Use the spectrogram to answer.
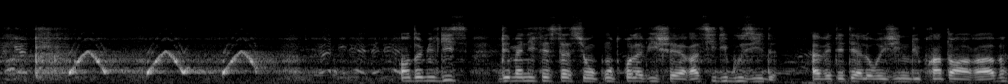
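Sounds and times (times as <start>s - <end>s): siren sweeping up and down: 0.6s - 2.8s.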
